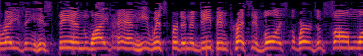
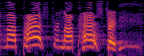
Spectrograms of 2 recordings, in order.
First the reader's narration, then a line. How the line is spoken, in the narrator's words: I bent over him and sobbed out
